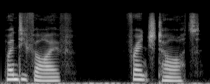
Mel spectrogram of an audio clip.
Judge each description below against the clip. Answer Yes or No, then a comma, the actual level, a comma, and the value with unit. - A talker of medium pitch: No, high, 195 Hz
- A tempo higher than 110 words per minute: No, slow, 85 wpm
